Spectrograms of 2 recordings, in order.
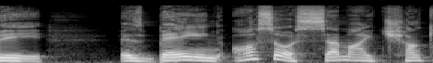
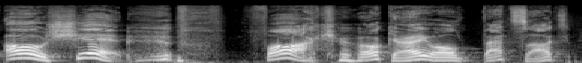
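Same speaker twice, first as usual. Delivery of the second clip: louder, much higher shocked gasp of a swear; shocked realization; 4 semitones higher, 6 dB louder, much slower than usual. Retold or imitated. Reacting to finding out the rider died, loud shocked. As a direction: react as if the news just hit. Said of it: "it's like".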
